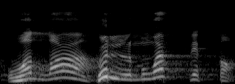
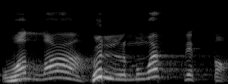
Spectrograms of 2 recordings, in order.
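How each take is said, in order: First: The w vowel is short, the f doubled. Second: The w vowel is short, the f doubled.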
